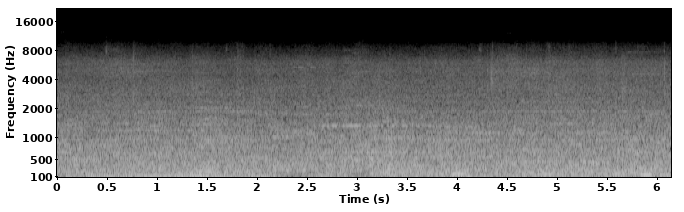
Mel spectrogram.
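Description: Steady, even rumble of shopping-mall ambience, with no distinct events standing out.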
